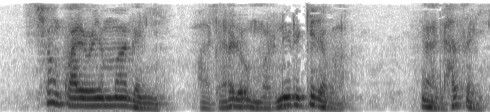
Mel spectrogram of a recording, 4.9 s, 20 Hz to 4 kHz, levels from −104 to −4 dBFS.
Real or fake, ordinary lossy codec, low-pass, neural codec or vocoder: real; AAC, 16 kbps; 3.6 kHz; none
